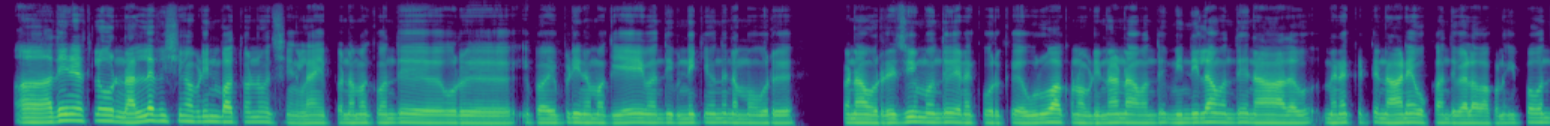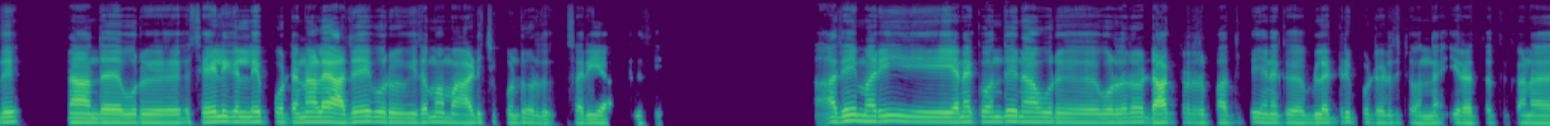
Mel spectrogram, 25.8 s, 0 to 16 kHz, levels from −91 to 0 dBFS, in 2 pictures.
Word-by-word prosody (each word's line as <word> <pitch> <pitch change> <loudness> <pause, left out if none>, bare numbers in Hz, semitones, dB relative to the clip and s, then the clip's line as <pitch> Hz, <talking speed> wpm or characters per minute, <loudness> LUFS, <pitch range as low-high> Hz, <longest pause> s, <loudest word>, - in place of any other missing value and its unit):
அ - - -9 0.2
அதே 160 +6 +4
நேரத்தில 175 -1 +1
ஒரு 155 - +1
நல்ல 140 +7 +4
விஷயம் 165 0 -3
அப்படின்னு 150 0 -1
பார்த்தோம்னு 140 0 0
வச்சுக்கங்களேன், 115 -3 -2
இப்ப 110 +2 -10
நமக்கு 115 0 -2
வந்து 120 +2 -2 0.4
ஒரு 110 -1 0 0.5
இப்ப 120 0 -5
எப்படி 130 +3 -2
நமக்கு 115 -1 -2
ஏ - - +2
ஐ - - +4
வந்து 120 +1 -2
இன்னைக்கு 120 +1 -2
வந்து 125 0 -2
நம்ம 115 0 -2
ஒரு 110 -1 -1 0.5
இப்ப 120 - -3
நான் 120 0 +4
ஒரு 115 - -1
ரெஸ்யூம் 135 +3 +1
வந்து 125 +1 0
எனக்கு 120 -2 -3
ஒருக்கு 110 +2 -5
உருவாக்கணும் 120 -1 +2
அப்படின்னா, 110 +2 0
நான் 115 -1 +2
வந்து 115 +2 -4
மிந்திலாம் 125 +2 +2
வந்து 125 +1 -3
நான் 115 0 +3
அதை 110 0 +2 0.3
மெனக்கட்டு 120 +1 -3
நானே 120 +2 +4
உட்காந்து 110 0 -3
வேலை 110 0 +3
பார்க்கணும். 110 +1 -4
இப்ப 115 - -7
வந்து 135 +2 +1 0.5
நான் 130 0 +5
அந்த 125 0 +1 0.2
ஒரு 120 0 0 0.4
செயலிகள்லே 145 0 +3
போட்டேனாலே, 140 +1 +3
அதே 140 +4 +2 0.2
ஒரு 135 -1 0
விதமா 130 +2 -1
மா 120 - +1
அடிச்சுக் 120 0 -6
கொண்டு 115 0 -4
வருது 105 -2 -5 0.2
சரியா 110 -1 0 0.3
ரெஸ்யூம். 100 -5 -13 1.4
அதே 150 +4 +3
மாரி 155 0 +2 0.6
எனக்கு 145 0 0
வந்து 145 +2 0
நான் 140 -1 +1
ஒரு 135 -1 -1 0.4
ஒரு 125 - 0
தடவை 135 +1 -1
டாக்டரு 125 -1 +1
பார்த்துட்டு 115 +3 -7
எனக்கு 120 -1 -2 0.2
பிளட் 120 +1 -1
ரிப்போர்ட் 125 -3 -8
எடுத்துட்டு 115 +1 -8
வந்தேன். 105 +2 -4
இரத்தத்துக்கான 110 0 -5
120 Hz, 175 wpm, -24 LUFS, 115-135 Hz, 1.4 s, நான்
